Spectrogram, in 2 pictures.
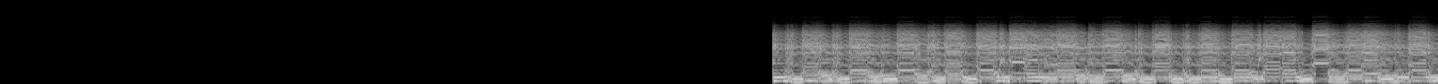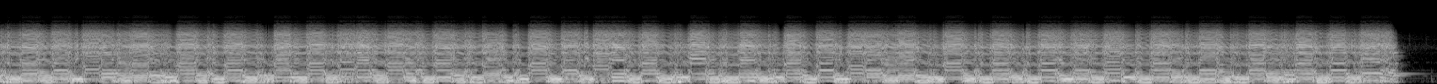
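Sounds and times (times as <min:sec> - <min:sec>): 
rhythm guitar: 0:07.8 - 0:28.7.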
